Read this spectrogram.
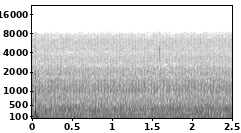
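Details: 2017 (67-plate) Mercedes E-Class with 654 diesel engine, second car after repair of rocker arm knocking: steady, even diesel idle clatter with no stray knocks or ticking; normal idle.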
